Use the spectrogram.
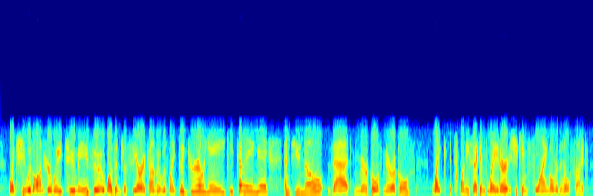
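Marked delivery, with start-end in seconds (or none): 3.6-5.4 play-acted, very high, cheery, happy voice. Retelling calling the dog back in the training voice: reenacting own high, happy voice. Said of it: "the high, happy voice".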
